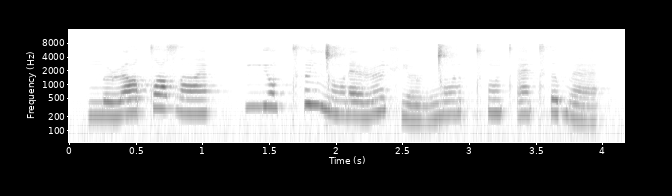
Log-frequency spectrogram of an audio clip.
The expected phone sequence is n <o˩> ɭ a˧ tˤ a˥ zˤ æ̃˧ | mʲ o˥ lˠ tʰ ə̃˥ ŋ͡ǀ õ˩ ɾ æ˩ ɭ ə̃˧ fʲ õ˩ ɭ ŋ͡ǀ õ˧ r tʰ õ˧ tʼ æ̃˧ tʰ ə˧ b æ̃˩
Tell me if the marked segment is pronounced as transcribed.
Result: yes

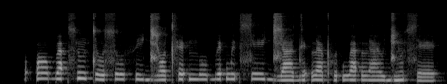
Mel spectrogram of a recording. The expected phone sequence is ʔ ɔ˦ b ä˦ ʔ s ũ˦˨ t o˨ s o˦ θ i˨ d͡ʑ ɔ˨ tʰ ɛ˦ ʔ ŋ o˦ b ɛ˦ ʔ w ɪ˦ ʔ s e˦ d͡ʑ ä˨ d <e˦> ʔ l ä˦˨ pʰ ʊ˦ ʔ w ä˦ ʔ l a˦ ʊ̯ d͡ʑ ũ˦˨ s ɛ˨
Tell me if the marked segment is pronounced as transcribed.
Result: no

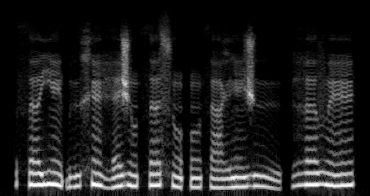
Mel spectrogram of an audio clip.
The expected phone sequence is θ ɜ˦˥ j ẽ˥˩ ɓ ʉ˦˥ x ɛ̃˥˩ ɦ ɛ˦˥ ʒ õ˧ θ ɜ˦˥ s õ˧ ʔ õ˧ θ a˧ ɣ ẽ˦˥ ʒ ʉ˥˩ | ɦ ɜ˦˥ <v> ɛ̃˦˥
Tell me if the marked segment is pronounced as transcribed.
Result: yes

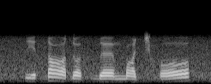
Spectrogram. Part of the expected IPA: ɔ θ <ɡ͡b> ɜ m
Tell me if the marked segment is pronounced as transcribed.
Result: yes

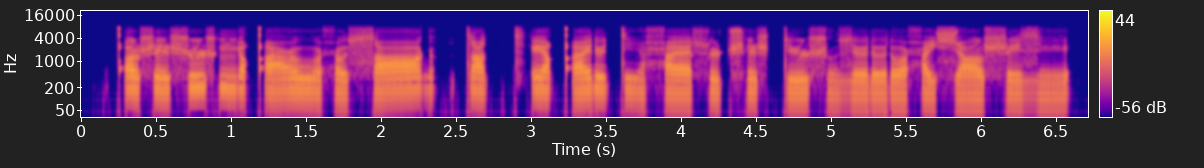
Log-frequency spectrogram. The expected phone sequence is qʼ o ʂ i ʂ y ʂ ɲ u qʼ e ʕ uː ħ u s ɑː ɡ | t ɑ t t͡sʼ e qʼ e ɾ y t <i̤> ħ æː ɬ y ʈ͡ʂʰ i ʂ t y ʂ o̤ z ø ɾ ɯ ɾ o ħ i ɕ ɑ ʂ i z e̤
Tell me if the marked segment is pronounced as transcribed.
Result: yes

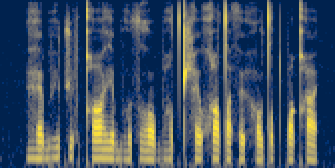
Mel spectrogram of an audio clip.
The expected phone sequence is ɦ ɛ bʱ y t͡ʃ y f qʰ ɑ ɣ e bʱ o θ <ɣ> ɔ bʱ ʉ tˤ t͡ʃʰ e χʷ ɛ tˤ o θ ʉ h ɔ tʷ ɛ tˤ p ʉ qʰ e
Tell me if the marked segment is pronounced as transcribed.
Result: yes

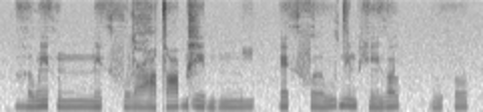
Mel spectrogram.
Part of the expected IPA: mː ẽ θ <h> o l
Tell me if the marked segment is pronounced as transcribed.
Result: no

